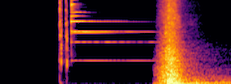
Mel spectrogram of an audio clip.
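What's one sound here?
A small bell chimes and rings out.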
